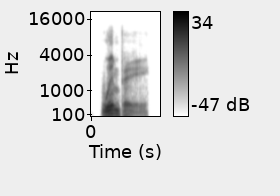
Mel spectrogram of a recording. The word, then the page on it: Wimpy: British English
